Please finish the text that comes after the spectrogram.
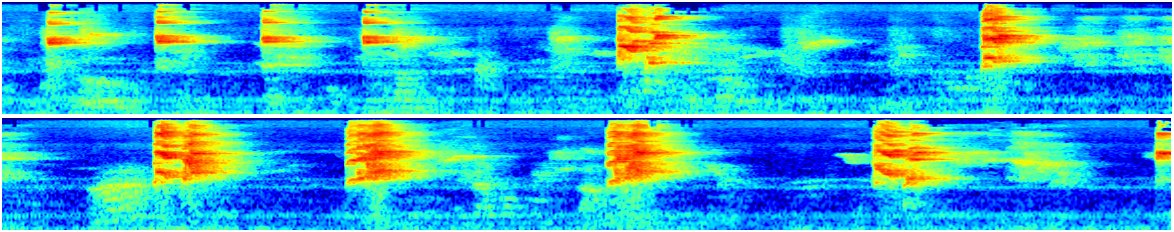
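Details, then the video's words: Lovebird learning to ngekek, its long chattering song: a few quick high chirps, then harsh raspy squawks spaced one to two seconds apart, with a faint low hum beneath. "Love Bird"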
